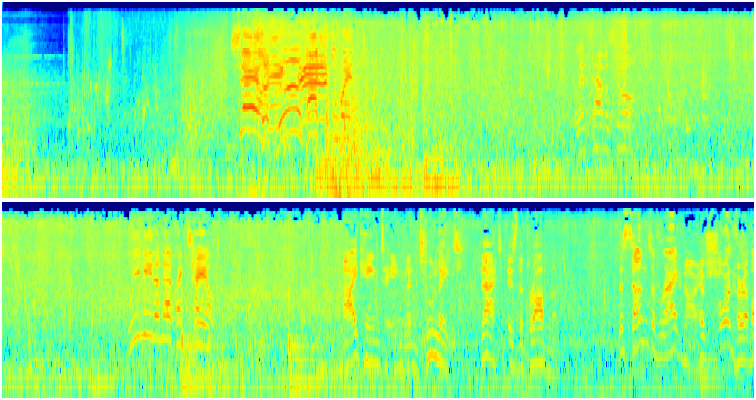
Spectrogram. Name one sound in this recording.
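Water splashes against a wooden boat's hull.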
